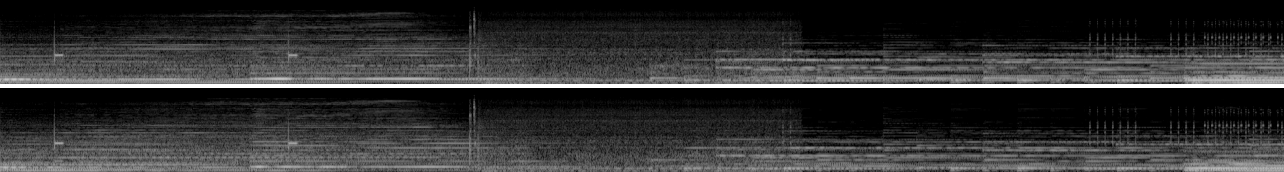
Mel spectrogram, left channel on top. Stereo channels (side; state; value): both; normal; correlation 0.37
